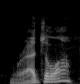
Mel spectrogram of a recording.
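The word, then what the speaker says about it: Radulov: sagan ben rajaloff line rajaloff i i assume i'm pronouncing it right i'm going by what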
